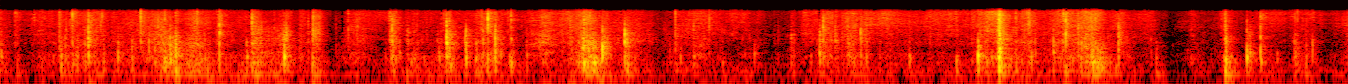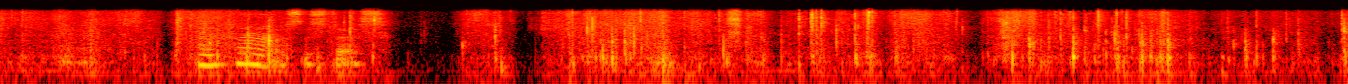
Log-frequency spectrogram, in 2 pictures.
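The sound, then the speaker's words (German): Paper, a note sticking out from the bottom of a compartment, is pulled out and rustled in a steady run of crinkling and shuffling that lasts through the whole stretch with a few brief pauses. A voice murmurs faintly underneath. “Was ist das für ein Papier, das da unten raussteht?”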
